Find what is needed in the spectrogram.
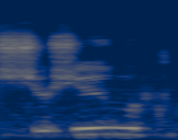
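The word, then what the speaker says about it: Xiu Xiu: or something uh x-i-u-x-i-u which i believe is pronounced shushu um i believe you're out of california uh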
